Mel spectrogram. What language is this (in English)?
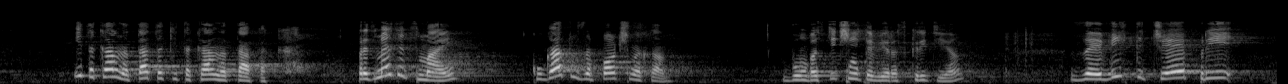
Bulgarian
